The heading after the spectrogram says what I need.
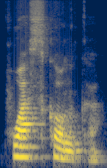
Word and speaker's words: Plaskonka: well to be honest so I'm polish and in our language double n is pronounced so if you want to be uh fully aligned my name in the Polish language is so you can hear this double n and my second name should be pronounced pluska so your pluska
